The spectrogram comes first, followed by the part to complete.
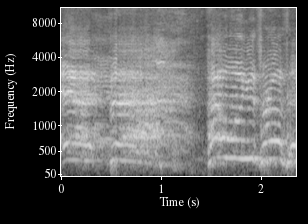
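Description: A man's voice through a microphone and PA, shouted and drawn out in long held syllables.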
